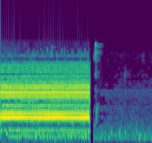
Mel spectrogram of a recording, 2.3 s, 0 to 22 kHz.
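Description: GEM5000 gas analyzer's built-in sample pump running with a steady buzzing hum as it draws a gas sample, cutting off suddenly about a second and a half in.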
